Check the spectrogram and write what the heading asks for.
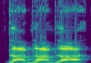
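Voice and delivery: imitating a slow, monotone talker; monotone impression. Mimicking another YouTuber for Pops, low monotone. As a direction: drone it slowly, a little low, in mock monotone. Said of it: "like, real monotone and low".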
